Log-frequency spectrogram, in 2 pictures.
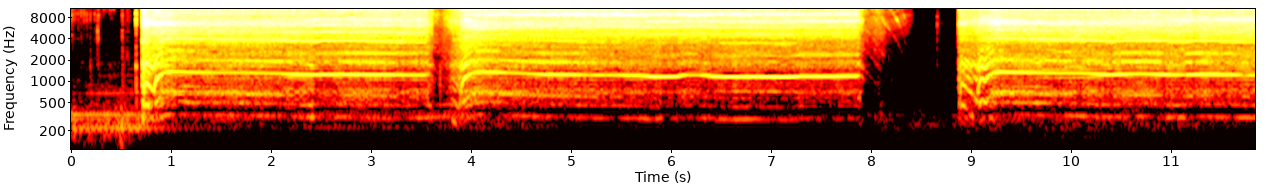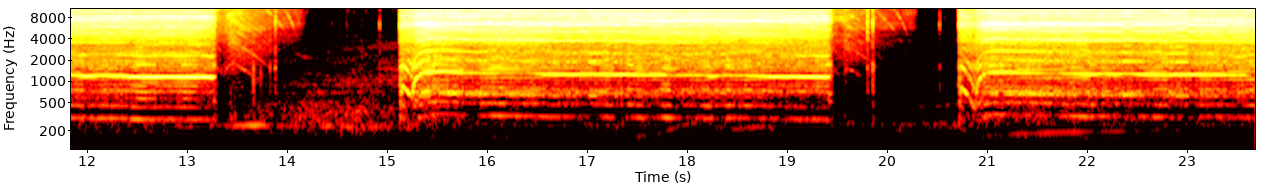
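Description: A power drill grinds into concrete in four long bursts of several seconds each, separated by brief pauses, loud and close.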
